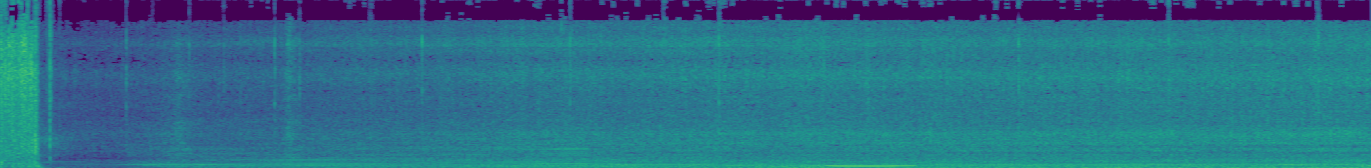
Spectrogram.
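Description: A loud burst of sound cuts off about half a second in. Then a car's engine and road noise are heard from inside the cabin, growing gradually louder as the car gathers speed. The engine hum shifts in pitch a few times, dropping and rising again.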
